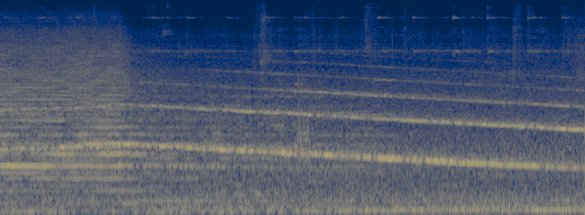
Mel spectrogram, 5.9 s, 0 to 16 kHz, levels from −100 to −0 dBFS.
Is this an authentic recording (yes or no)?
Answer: no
